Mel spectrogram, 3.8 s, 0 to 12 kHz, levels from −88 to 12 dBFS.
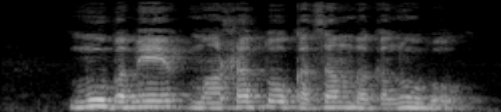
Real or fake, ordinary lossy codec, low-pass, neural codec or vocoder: fake; MP3, 48 kbps; 10.8 kHz; vocoder, 24 kHz, 100 mel bands, Vocos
